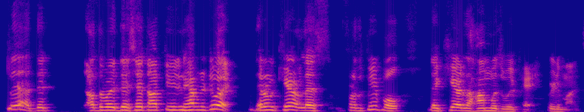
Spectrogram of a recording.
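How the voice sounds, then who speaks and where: High-pitched man with a Nepali accent. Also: fast. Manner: emphatic, repetitive non-native phrasing. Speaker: podcast guest. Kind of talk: conversational first-hand account.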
